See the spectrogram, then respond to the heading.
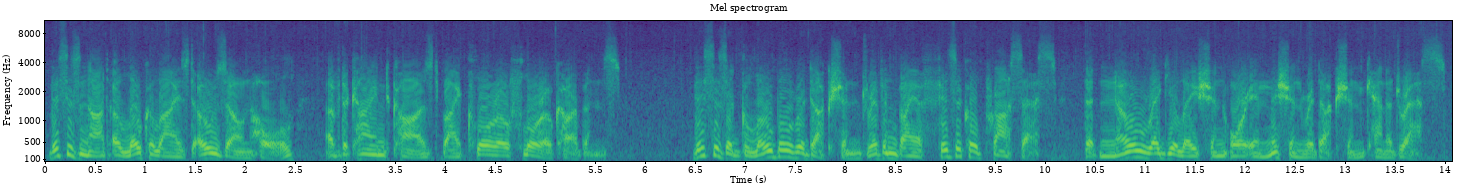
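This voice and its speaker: Deep, grave male actor as radio news broadcaster. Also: animated, fairly bright tone, a little hiss or hum, rough recording. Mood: grave, explanatory. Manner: measured, grave, formal. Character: grave radio broadcaster reporting a global catastrophe. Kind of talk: scripted emergency radio report.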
